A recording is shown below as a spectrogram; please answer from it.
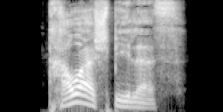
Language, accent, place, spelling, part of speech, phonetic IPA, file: German, Germany, Berlin, Trauerspieles, noun, [ˈtʁaʊ̯ɐˌʃpiːləs], De-Trauerspieles.ogg
- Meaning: genitive singular of Trauerspiel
